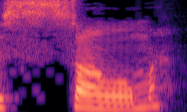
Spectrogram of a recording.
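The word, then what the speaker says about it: Sawm: Number 4 is the Som. It's pronounced with the long O.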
